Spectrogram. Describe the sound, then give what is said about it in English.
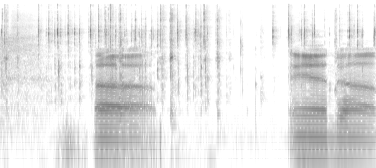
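Rapid, clattering computer keyboard typing: a dense, uneven run of sharp, prominent clicks, with two long voiced tones sounding over the keystrokes partway through. “That's the loudest keyboard I've ever heard in my entire life.”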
